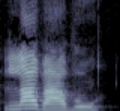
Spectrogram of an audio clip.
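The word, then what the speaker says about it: lavabo: Lababo. Have I said that right? – Sort of, yeah. Lababo. – Lababo. – Yeah. Again, that it ends in an O, but it's ooh, lababo.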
